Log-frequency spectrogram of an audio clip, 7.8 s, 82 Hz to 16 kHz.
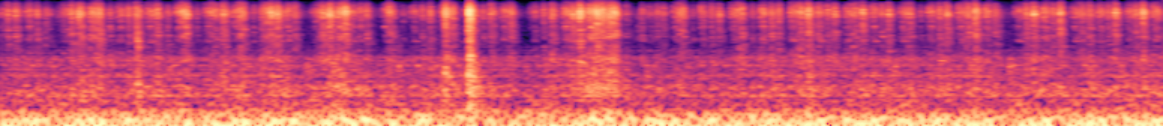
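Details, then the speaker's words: Barn-find square-body truck with Oldsmobile 350 Rocket V8, cold start after sitting, accelerator pumped: deep, uneven idle that lopes and stumbles instead of settling; running rough, cause not yet known. "That does not sound good. Let's see if we can get this thing healthy today."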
